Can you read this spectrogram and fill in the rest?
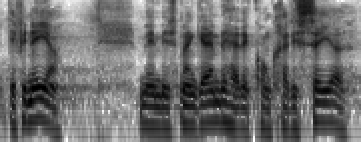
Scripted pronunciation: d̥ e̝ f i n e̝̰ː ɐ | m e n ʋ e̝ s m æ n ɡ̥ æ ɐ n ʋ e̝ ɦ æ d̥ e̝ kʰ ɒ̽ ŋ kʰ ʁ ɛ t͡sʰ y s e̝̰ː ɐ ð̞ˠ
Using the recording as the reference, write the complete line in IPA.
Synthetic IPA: d̥ e̝ f i n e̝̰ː ɐ | m e n ʋ e̝ s m æ n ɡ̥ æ ɐ n ʋ e̝ ɦ æ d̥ e̝ kʰ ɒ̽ ŋ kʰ ʁ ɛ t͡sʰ i s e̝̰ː ɐ ð̞ˠ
